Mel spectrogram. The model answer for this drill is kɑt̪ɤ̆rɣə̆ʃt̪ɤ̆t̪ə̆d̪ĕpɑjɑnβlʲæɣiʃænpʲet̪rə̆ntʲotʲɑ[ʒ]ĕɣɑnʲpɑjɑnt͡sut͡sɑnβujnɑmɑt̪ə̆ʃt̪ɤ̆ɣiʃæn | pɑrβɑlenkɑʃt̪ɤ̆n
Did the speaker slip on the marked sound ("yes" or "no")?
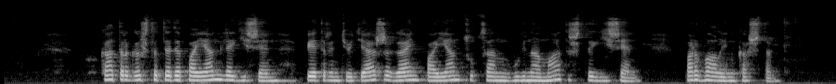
no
